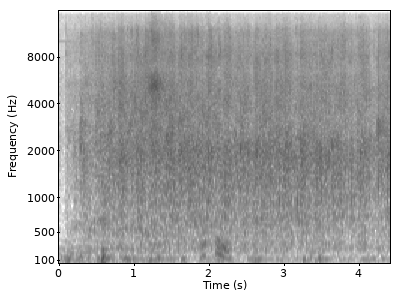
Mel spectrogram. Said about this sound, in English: We are absolutely delighted to welcome, and I want applause here, as of this week, for the first time, New York Times best-selling author Liz Moore.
